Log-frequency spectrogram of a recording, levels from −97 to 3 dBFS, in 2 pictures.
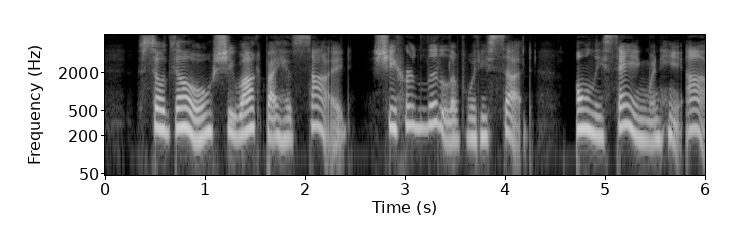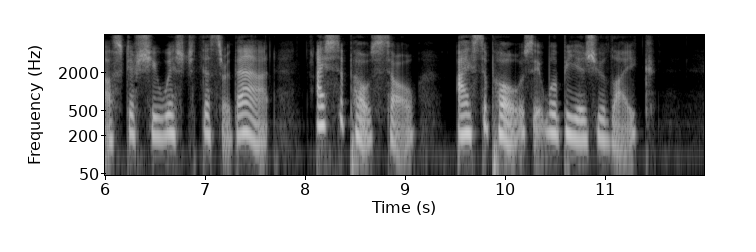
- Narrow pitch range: No, average, 5.0 semitones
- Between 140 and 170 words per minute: No, average, 180 wpm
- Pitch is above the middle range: Yes, high, 220 Hz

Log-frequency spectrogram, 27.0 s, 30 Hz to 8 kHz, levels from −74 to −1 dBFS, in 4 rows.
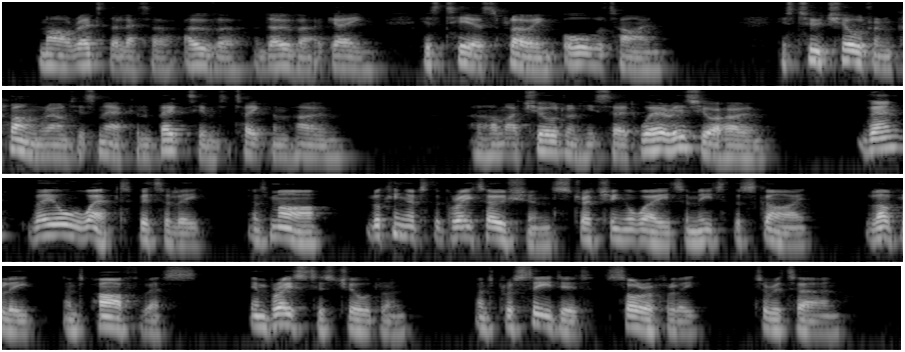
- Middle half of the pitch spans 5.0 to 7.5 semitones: Yes, wide, 5.4 semitones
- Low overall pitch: Yes, low, 115 Hz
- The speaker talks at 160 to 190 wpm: No, average, 145 wpm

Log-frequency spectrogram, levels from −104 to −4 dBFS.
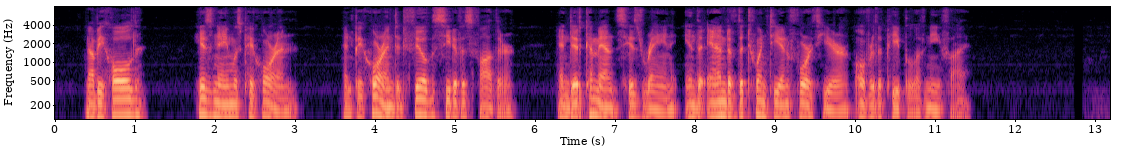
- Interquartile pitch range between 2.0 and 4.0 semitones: Yes, average, 3.7 semitones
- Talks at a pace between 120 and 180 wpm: Yes, average, 160 wpm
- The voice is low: Yes, low, 105 Hz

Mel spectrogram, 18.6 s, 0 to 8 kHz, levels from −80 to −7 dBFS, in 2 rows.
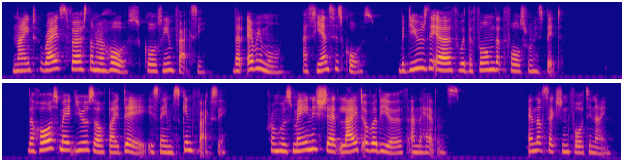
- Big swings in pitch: No, average, 3.7 semitones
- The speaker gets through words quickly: No, average, 180 wpm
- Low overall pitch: No, high, 235 Hz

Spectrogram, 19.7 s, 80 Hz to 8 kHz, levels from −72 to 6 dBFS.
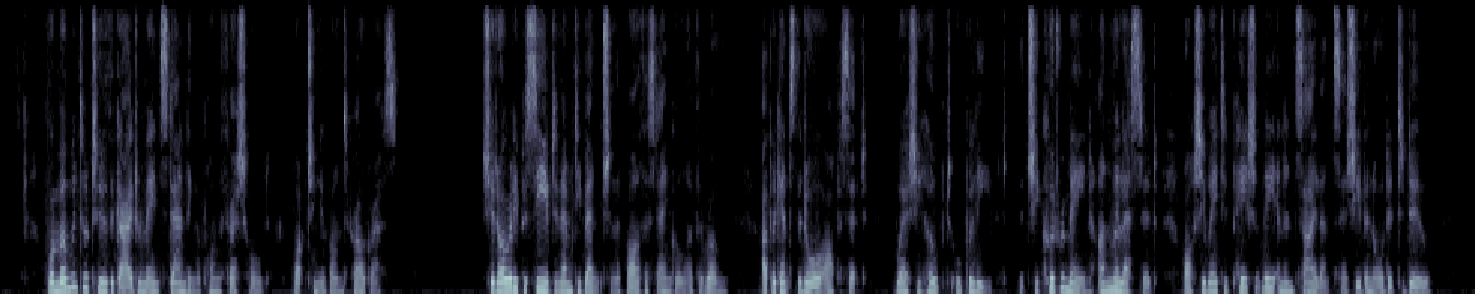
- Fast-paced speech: No, average, 175 wpm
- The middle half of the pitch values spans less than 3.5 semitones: No, average, 3.8 semitones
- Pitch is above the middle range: Yes, high, 205 Hz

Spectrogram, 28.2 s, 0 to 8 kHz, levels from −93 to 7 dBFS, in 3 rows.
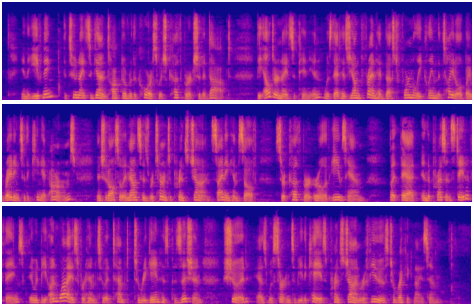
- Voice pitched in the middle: Yes, medium, 175 Hz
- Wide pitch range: No, average, 4.0 semitones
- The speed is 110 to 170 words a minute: No, average, 185 wpm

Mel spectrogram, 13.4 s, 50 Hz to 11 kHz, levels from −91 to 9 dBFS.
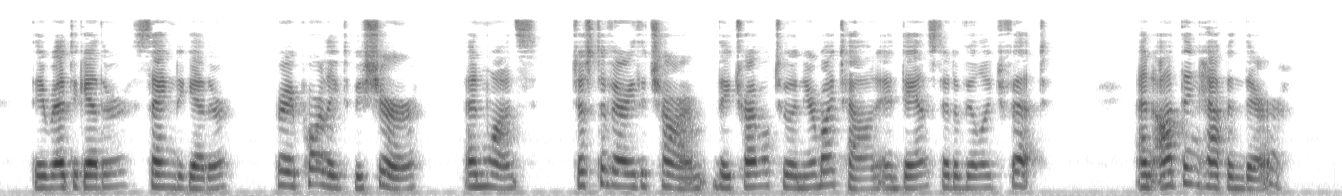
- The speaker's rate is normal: Yes, average, 150 wpm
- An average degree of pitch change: No, narrow, 2.0 semitones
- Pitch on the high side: Yes, high, 200 Hz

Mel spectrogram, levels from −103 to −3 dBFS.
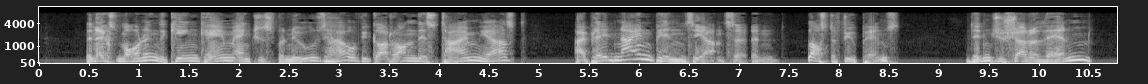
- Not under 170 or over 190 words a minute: Yes, average, 180 wpm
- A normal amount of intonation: No, wide, 6.3 semitones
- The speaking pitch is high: No, medium, 140 Hz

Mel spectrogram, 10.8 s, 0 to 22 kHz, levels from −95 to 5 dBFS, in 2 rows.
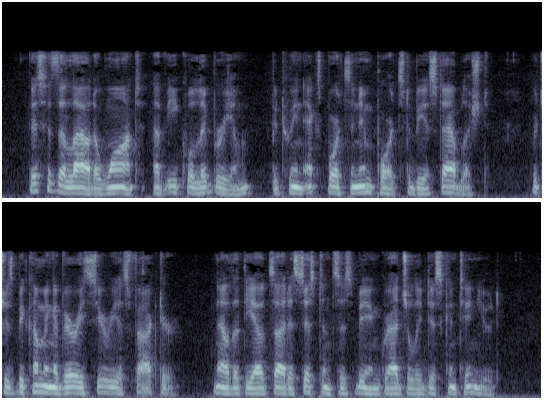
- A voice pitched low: Yes, low, 110 Hz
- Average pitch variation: No, narrow, 2.1 semitones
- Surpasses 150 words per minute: Yes, average, 165 wpm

